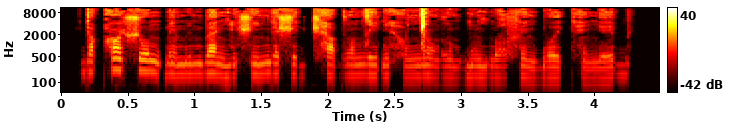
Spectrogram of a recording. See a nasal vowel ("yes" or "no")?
yes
